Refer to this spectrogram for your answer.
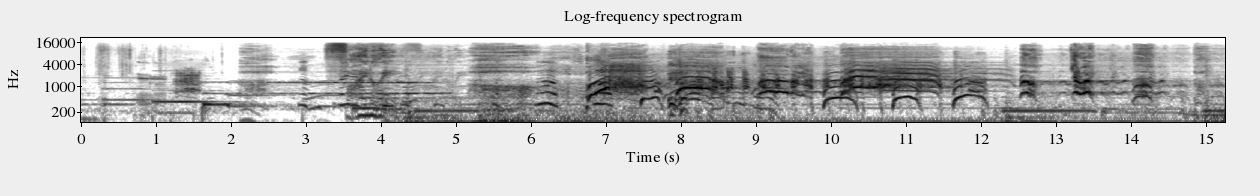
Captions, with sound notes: - Finally. (laughing) (screaming) Oh, get away.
